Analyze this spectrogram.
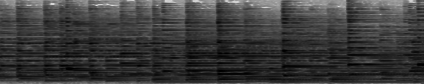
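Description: Background piano music: a melody of struck notes, several a second, ringing over held lower notes.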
